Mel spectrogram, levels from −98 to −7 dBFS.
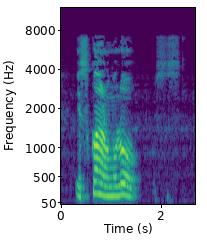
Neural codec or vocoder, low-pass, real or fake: none; 7.2 kHz; real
